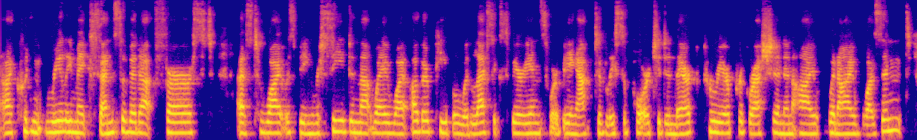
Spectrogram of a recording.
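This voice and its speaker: At a moderate pace and medium pitch, a woman with a Canadian accent sounds somewhat breathy. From Canada. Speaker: clinical psychologist. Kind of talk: interview conversation.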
